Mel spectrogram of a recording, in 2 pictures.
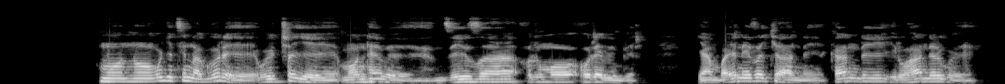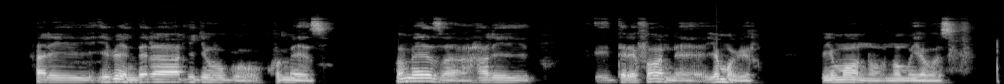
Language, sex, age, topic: Kinyarwanda, male, 18-24, government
